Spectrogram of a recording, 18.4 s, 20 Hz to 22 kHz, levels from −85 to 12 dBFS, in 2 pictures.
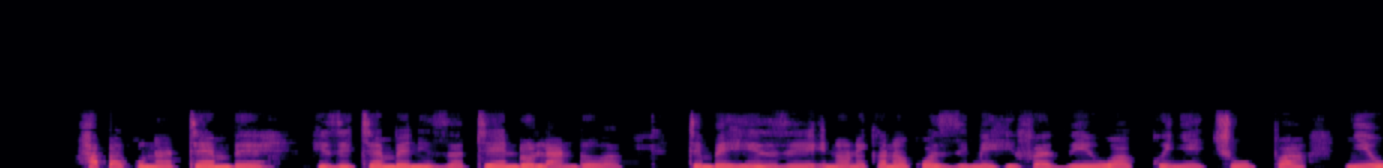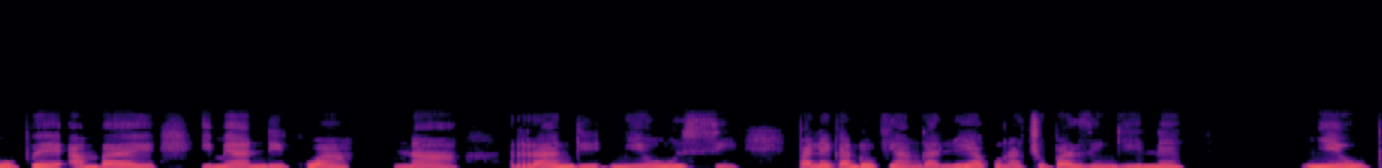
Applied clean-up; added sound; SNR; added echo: none; none; none; none.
